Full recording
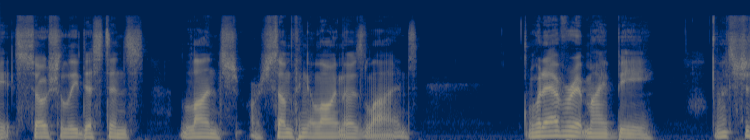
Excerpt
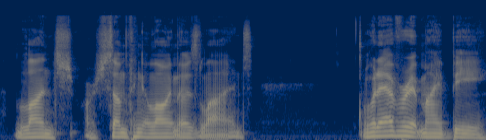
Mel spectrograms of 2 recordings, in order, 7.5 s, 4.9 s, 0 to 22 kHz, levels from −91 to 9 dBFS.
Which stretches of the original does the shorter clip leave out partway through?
none

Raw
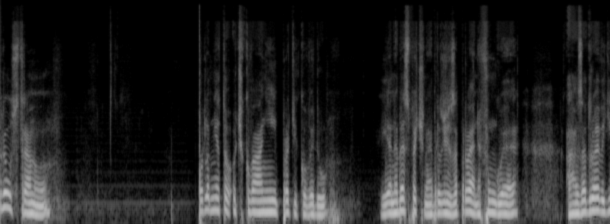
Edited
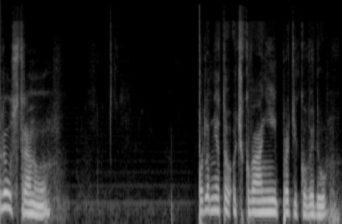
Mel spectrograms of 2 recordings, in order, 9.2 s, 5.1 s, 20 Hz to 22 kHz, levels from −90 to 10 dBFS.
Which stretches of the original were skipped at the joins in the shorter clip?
none

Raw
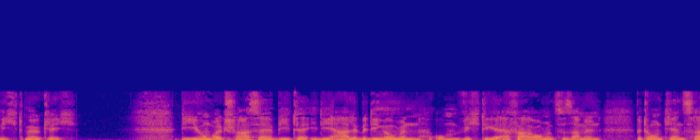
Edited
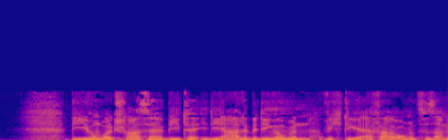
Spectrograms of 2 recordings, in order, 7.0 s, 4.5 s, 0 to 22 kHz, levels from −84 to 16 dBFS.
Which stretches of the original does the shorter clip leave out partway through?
0:04.3-0:04.6

